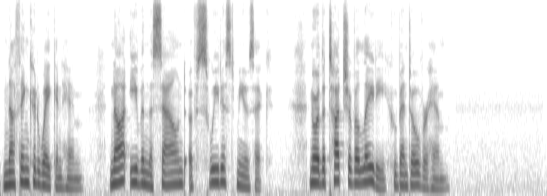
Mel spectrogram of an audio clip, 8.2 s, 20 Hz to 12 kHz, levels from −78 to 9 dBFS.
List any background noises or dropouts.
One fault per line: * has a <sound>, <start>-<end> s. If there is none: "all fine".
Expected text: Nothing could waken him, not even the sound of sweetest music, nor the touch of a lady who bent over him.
all fine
